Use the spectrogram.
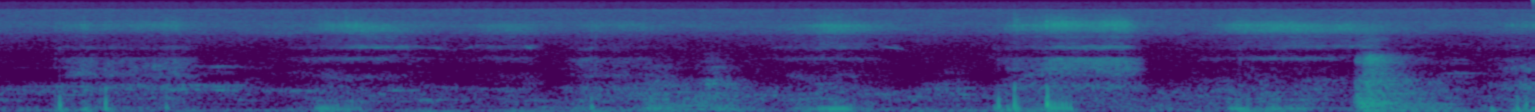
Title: snoring while sleeping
